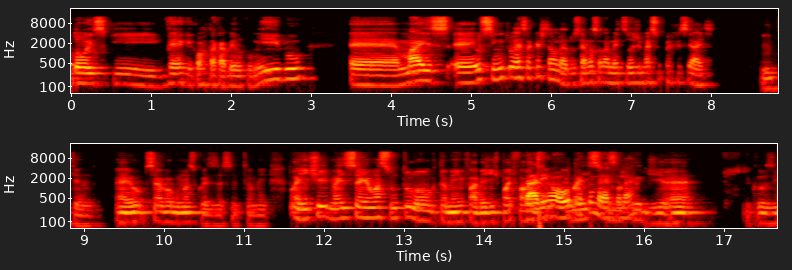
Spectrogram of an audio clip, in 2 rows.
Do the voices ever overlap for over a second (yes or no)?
yes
